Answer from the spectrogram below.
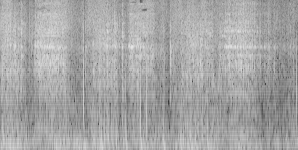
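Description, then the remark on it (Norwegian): Someone repeatedly tries and fails to start a diesel brush cutter behind a barn during a communal work day at Aalborg, where old reeds are being cleared for a new goat enclosure: rough mechanical rasping with irregular clicks and scrapes, the engine never catching. No one speaks. “Så er det da litt irriterende når man ikke klarer å starte Rikards dieseldrevne kantklipper.”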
